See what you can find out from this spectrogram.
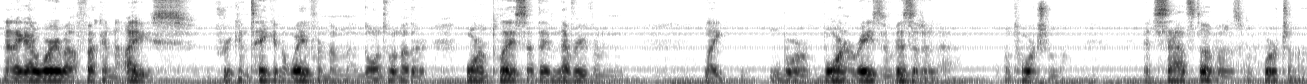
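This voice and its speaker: A man rambling through casual news commentary, swearing often and laughing between remarks, his voice slightly raspy and tired. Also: on the low side, level tone, brisk, mellow, soft background music, rough recording. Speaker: commentary YouTuber.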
